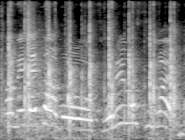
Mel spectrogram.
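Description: Several people clapping their hands in quick, uneven claps, with women's voices cheering over the applause.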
